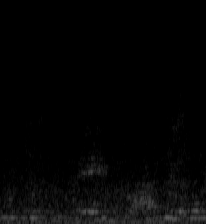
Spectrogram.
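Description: Faint, indistinct speech in the background over quiet room tone.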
